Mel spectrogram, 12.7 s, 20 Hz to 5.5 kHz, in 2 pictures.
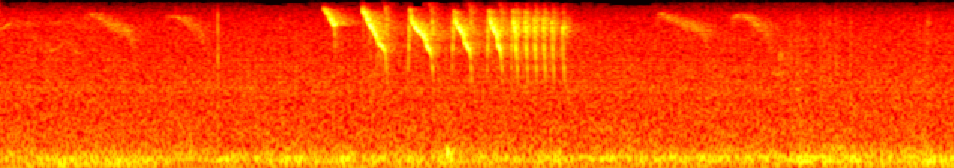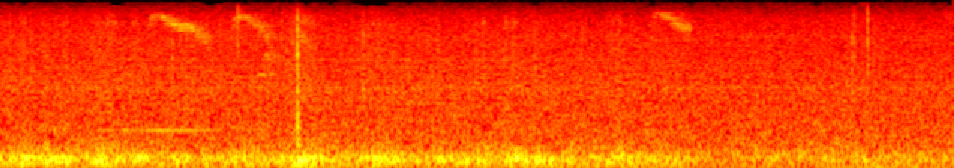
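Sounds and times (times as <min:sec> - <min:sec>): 
Dusky-tailed antbird Drymophila malura calling: 0:00.0 - 0:01.4, 0:02.2 - 0:05.4, 0:07.1 - 0:08.3
low background rumble: 0:00.0 - 0:12.7.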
